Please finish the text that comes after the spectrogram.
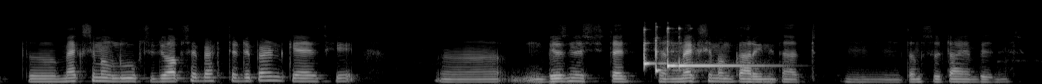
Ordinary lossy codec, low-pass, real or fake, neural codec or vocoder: Opus, 16 kbps; 7.2 kHz; real; none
